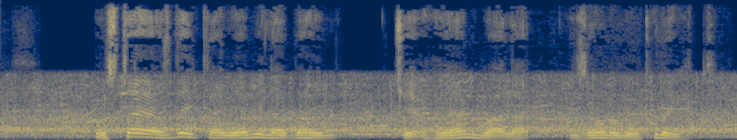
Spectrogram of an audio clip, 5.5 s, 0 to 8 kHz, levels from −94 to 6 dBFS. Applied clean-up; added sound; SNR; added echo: none; Crowd; 4 dB; none.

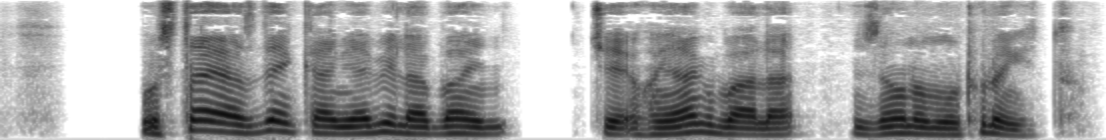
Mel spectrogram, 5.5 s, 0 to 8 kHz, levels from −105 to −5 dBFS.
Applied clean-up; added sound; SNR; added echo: none; none; none; none.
